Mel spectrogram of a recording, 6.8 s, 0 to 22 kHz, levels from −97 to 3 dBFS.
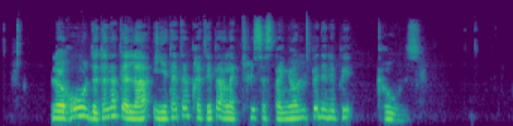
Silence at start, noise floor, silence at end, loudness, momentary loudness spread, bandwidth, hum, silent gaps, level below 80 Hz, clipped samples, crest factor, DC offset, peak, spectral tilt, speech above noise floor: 0.2 s; -79 dBFS; 1.3 s; -23 LUFS; 19 LU; 13.5 kHz; none; none; -62 dBFS; under 0.1%; 20 dB; under 0.1%; -4 dBFS; -5.5 dB/octave; 56 dB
